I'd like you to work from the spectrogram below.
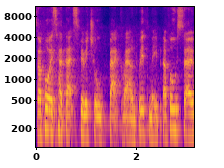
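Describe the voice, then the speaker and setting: Pitched fairly low, a woman talks with a British accent. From UK. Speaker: spiritual healer and hypnotherapist. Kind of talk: interview. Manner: halting, with many fillers.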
